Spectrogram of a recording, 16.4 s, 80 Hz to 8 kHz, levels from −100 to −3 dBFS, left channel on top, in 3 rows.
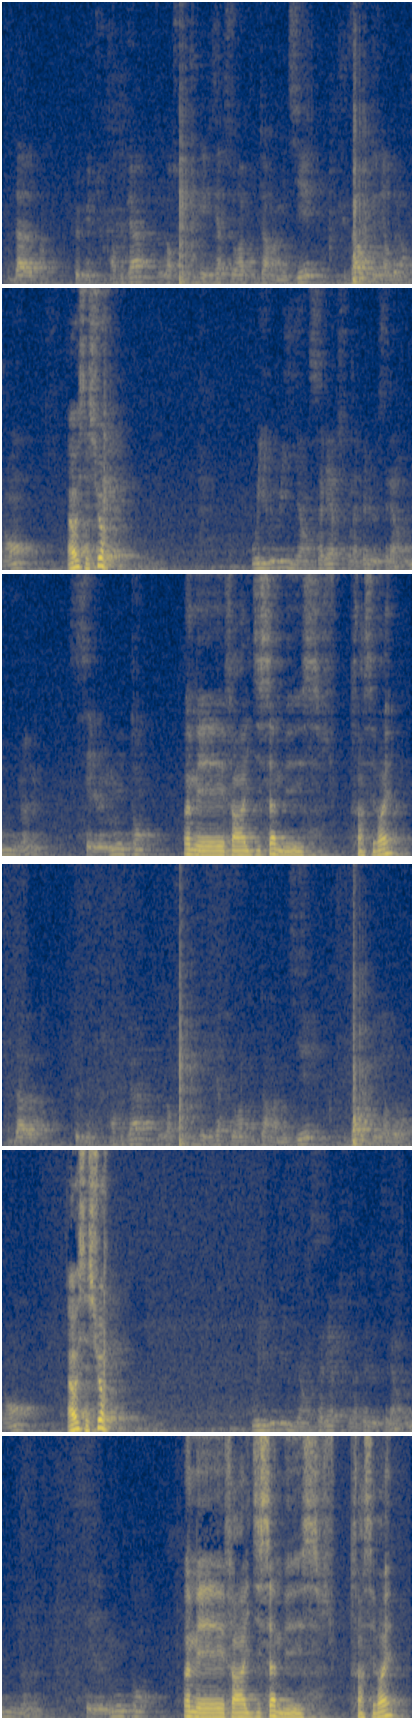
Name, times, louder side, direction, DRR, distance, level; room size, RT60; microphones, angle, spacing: voice 1, 0.1-0.6 1.0-4.1 4.5-5.8 6.5-7.1 8.1-8.2 8.8-11.5 11.9-12.9 13.7-14.2, left 2 dB, 50° left, 3.5 m, -41 dB
sound 1, 1.7-7.7, right 1 dB, 30° right, 2.0 m, -42 dB
voice 2, 6.3-6.9 13.4-15.3 15.6-16.2, right 3 dB, 70° right, 0.7 m, -22 dB
29.0 x 22.5 x 5.1 m
head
